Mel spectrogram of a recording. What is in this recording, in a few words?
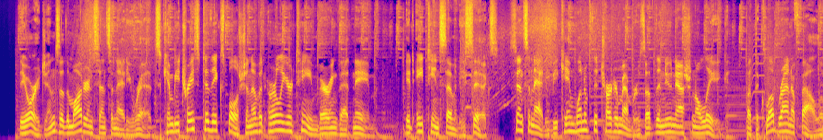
NARRATION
